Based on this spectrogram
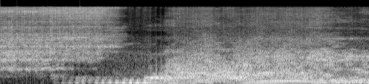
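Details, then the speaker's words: Honda Beat FI scooter before its fuel pump was replaced, with fuel pressure only 25–30 and never reaching 40: it revs, then sags into a wavering idle and stalls. "Tidak sampai 40 ya. Turun nanti mati. Nah, ini mati ya."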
